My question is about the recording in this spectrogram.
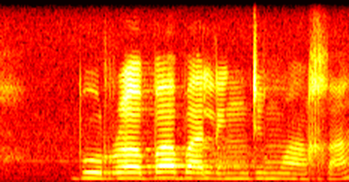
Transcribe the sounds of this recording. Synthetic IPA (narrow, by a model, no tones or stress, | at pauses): bʊrwababaleŋ̩diŋwaːχa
